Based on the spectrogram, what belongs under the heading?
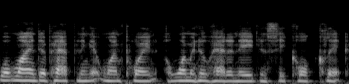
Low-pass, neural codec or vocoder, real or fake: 7.2 kHz; none; real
